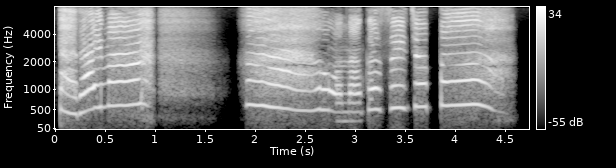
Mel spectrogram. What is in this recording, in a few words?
OPERATION OVER, JP; GF Alarm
